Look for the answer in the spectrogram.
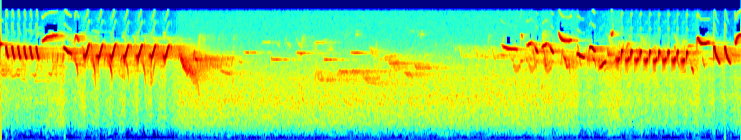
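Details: Eurasian wren song in a Czech forest, Central Europe: loud, rapid high trills and sharp notes in two bursts, with a quieter pause between them.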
